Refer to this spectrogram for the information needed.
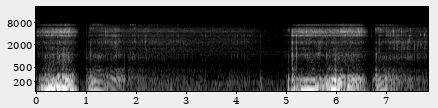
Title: Snoring giant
